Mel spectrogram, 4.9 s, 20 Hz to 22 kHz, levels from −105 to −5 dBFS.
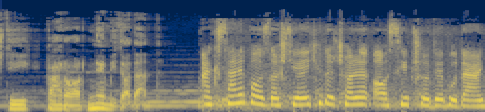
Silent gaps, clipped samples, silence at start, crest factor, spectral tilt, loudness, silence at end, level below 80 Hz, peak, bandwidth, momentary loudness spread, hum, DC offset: none; under 0.1%; 0 s; 14 dB; -4.5 dB/octave; -18 LUFS; 0 s; -54 dBFS; -4 dBFS; 15.5 kHz; 6 LU; none; under 0.1%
